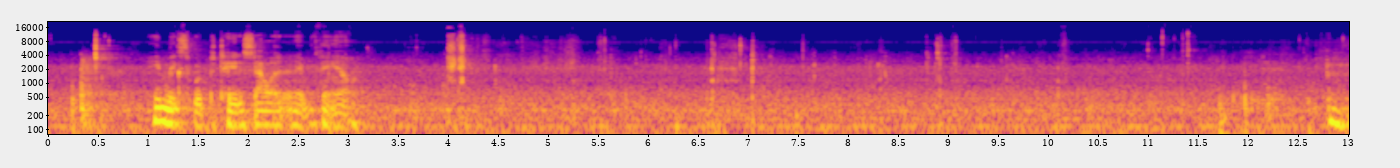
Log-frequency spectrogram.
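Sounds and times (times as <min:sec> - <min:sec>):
faint chewing clicks and smacks: 0:05.5 - 0:12.8.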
